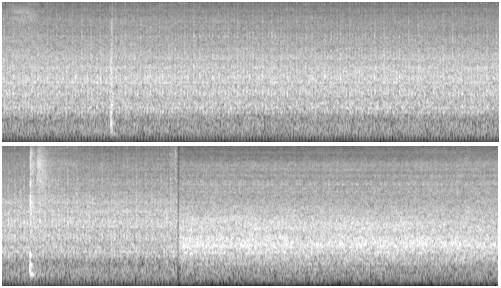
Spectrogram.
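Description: Faint, steady vehicle engine noise with two short clicks, about a second in and after six seconds; the noise steps up a little and brightens after about eight seconds.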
